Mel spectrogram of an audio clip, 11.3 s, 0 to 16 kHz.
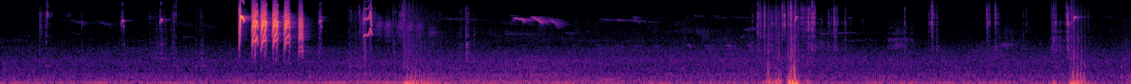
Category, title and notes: Soundscapes > Nature
Eurasian Blue Tit Call and Wing Sounds
Eurasian blue tit (Cyanistes caeruleus) calls and flies around the microphone. The call can be heard first and then the wings of the bird. Recorded with an unattended setup: Zoom H1essential and clippy mic.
